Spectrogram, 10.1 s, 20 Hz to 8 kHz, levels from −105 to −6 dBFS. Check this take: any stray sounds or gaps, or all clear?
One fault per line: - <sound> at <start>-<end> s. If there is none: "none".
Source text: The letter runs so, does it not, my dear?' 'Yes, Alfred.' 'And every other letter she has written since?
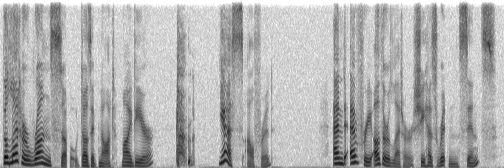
- dropout at 1.3-1.4 s
- cough at 3.5-3.9 s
